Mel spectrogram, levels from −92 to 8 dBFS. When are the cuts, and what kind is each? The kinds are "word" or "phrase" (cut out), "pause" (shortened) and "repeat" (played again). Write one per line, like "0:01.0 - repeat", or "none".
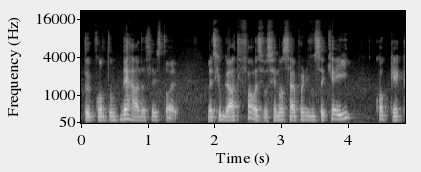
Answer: none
